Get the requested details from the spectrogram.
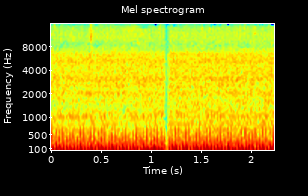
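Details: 2011 VW Golf Mk6 wagon at idle with loud exhaust: fast, steady puffing tick in time with idle from exhaust escaping at a big hole atop a welded patched pipe joint.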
